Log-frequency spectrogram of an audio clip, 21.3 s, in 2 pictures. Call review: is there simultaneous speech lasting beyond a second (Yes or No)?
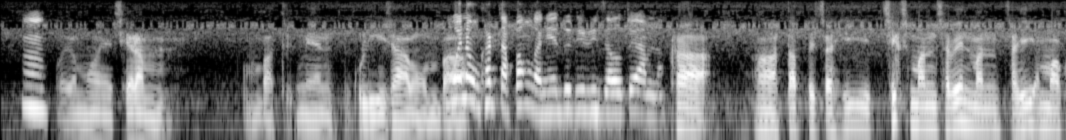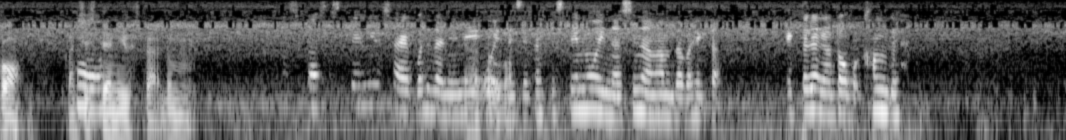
No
